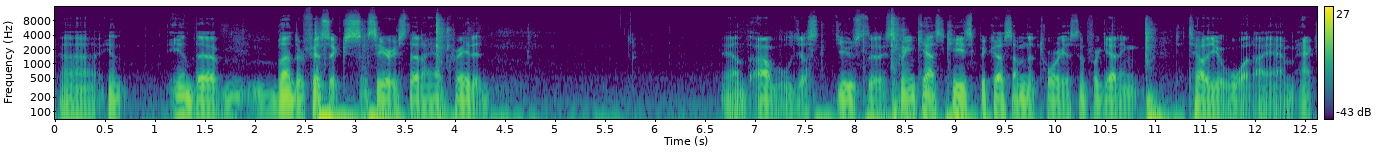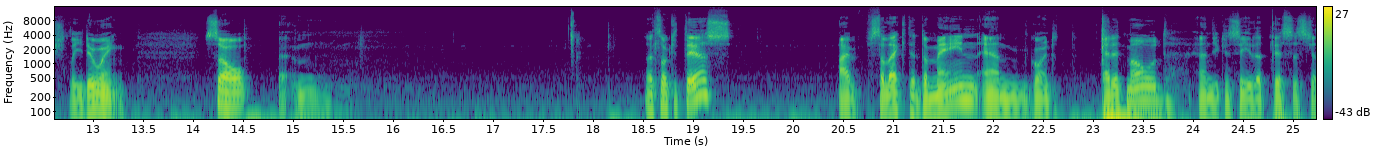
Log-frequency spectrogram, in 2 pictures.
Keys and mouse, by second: 6.2-8.0 drag, 11.1 KP_1, 14.6-19.5 middle drag, 19.5 right click, 20.0 click, 20.7 right click, 23.2 Tab, 24.0-25.2 middle drag.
